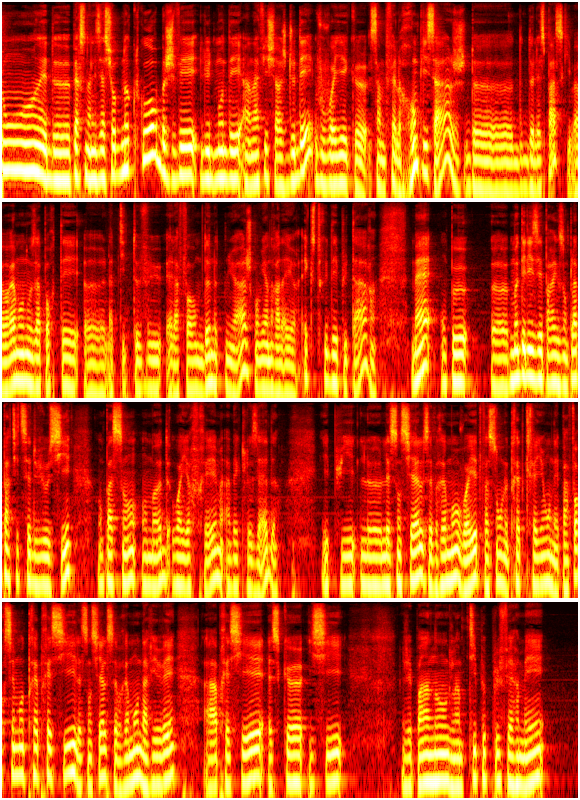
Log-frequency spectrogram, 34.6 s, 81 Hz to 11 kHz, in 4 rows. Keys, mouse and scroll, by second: 3.0 click, 7.5 middle click, 10.6 KP_1, 14.3 Tab, 15.1 z, 16.5 scroll up 1, 16.5 scroll down 2, 17.4-18.4 scroll up 1, 17.4 z, 18.9 z, 20.5-21.6 scroll down 1, 21.6 z, 27.0 Tab, 27.4 Tab, 28.1 z, 28.6 Tab, 30.5 Tab, 31.7 z, 32.7 right click, 33.8 g.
